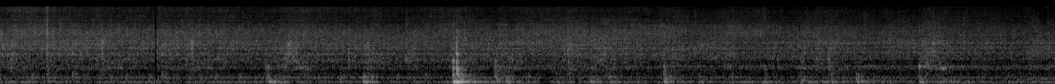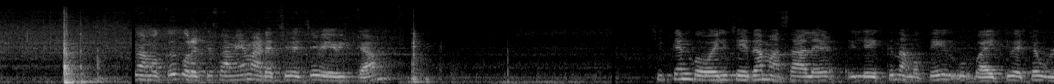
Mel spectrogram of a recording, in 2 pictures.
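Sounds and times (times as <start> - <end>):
vegetables sizzling in oil: 0.0 - 16.7
wooden spatula scraping pan: 2.6 - 9.6
spatula knocking on pan: 11.2 - 11.7.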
